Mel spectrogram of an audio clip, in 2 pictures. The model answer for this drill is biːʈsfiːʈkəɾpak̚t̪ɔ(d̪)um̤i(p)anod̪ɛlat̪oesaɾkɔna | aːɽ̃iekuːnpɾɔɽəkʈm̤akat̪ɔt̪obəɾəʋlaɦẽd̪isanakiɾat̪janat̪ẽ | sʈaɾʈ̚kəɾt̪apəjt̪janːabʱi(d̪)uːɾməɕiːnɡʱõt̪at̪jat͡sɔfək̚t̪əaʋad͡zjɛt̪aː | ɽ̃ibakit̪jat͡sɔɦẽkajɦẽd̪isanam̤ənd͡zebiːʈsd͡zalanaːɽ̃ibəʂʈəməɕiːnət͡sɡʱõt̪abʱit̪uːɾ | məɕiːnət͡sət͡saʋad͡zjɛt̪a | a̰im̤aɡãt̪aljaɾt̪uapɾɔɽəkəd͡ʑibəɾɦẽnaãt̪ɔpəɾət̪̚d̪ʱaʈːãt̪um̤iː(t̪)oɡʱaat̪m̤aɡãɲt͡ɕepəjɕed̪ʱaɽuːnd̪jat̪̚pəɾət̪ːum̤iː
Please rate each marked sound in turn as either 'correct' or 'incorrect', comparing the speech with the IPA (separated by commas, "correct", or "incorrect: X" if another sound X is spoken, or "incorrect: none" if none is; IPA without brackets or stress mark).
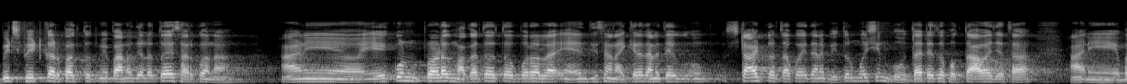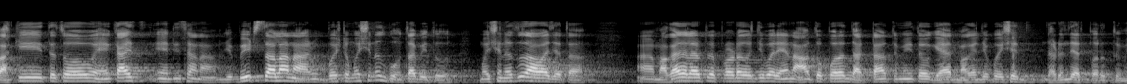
incorrect: t̪, correct, incorrect: t̪, correct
